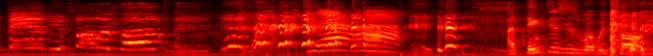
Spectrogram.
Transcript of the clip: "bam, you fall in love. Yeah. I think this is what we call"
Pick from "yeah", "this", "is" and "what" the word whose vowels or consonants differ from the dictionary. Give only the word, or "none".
none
